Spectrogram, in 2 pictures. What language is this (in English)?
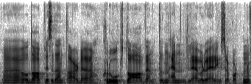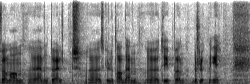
Norwegian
